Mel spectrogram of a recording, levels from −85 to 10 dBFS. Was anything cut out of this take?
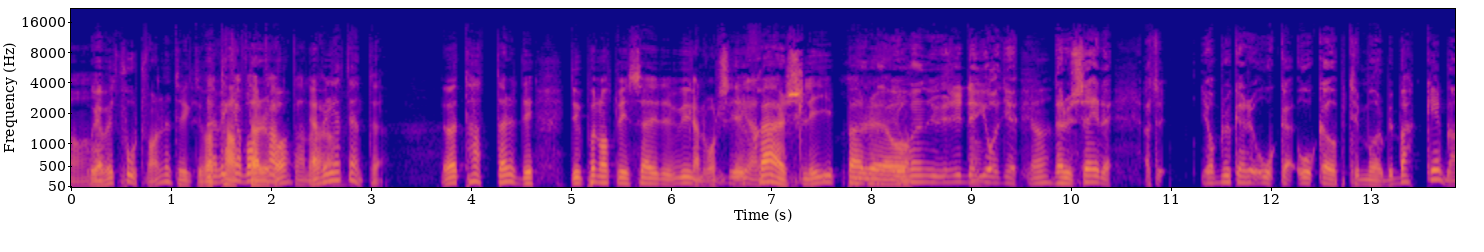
yes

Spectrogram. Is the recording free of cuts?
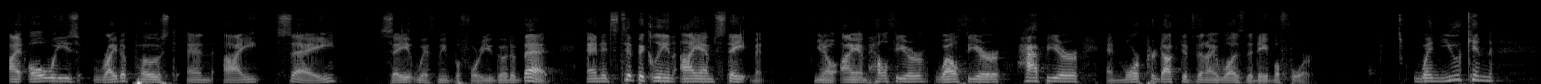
yes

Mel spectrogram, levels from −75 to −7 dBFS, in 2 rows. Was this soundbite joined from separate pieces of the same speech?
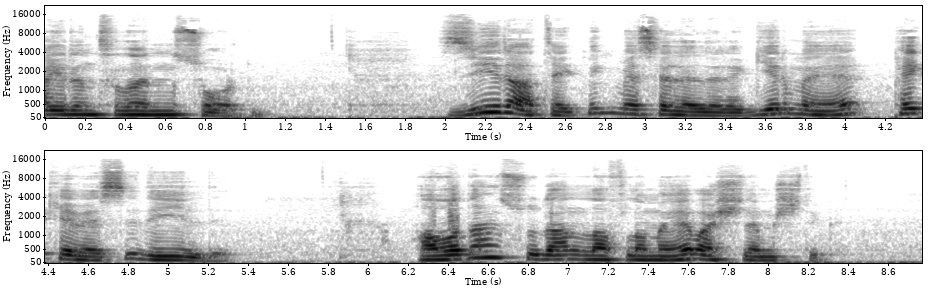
yes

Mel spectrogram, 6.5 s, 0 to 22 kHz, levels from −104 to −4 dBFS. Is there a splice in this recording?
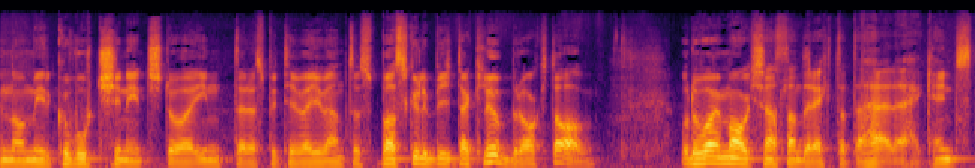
no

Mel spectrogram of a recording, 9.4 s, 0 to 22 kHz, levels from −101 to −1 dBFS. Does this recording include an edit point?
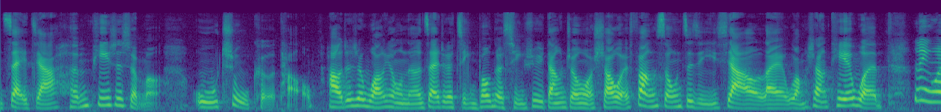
yes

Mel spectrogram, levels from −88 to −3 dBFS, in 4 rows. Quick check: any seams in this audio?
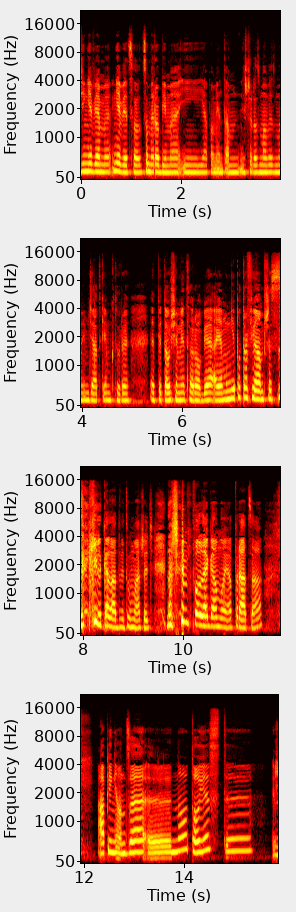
no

